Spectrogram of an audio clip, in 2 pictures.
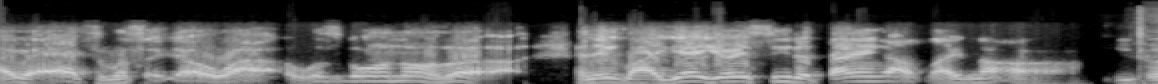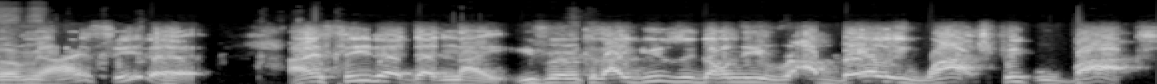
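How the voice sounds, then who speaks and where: A man with a Baltimore accent, at a fairly quick pace and very even loudness. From East Baltimore, Maryland, US. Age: 30s. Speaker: amateur boxer. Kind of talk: interview. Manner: casual, animated.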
